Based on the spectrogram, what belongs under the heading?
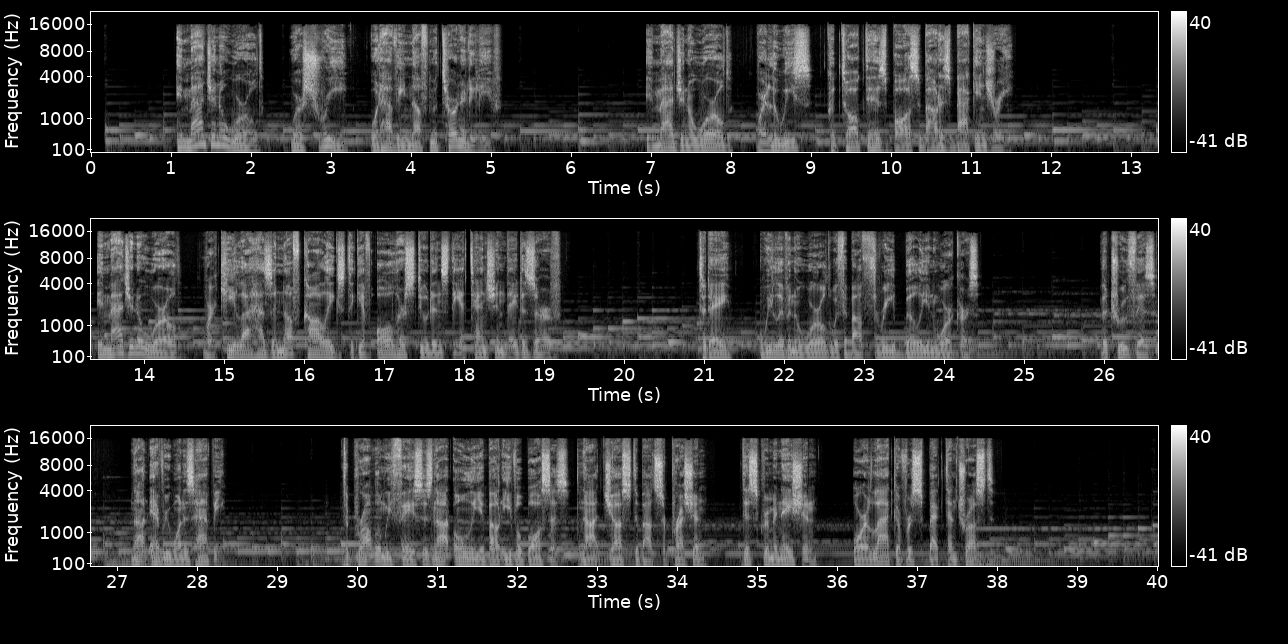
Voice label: Male 35 45 years Medium, english international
